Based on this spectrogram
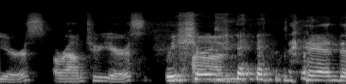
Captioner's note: laughs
